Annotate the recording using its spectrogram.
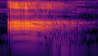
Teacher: উচ্চারণ করার সময় জিহ্বার সবচেয়ে নিচে নেমে আসে এবং ঠোঁট দুটি খুব বেশি পরিমাণে খুলে যায় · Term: বিবৃত স্বরধ্বনি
